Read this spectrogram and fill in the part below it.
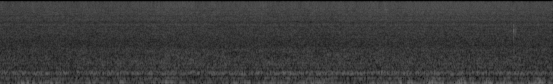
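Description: A prime swarm of honey bees fills the air with a dense, continuous buzzing drone, steady and close without letup.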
